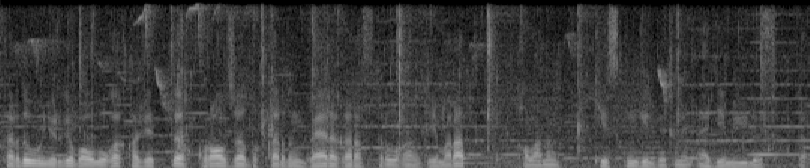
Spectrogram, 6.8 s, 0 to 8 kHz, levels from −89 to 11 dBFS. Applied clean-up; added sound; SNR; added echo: none; Splash, splatter + Water / Bird; 15 dB; none.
